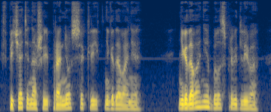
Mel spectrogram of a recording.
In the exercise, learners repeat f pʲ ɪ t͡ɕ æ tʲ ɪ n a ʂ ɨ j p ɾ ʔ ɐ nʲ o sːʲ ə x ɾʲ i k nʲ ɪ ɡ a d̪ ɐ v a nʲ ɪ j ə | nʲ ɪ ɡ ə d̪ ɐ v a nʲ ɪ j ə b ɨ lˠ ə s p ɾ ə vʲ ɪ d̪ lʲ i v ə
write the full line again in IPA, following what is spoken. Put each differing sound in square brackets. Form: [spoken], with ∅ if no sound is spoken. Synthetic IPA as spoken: f pʲ ɪ t͡ɕ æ tʲ ɪ n a ʂ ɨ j p ɾ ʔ ɐ nʲ o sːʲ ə [k] ɾʲ i k nʲ ɪ ɡ [ə] d̪ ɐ v a nʲ ɪ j ə | nʲ ɪ ɡ ə d̪ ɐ v a nʲ ɪ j ə b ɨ lˠ ə s p ɾ ə vʲ ɪ d̪ lʲ i v ə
